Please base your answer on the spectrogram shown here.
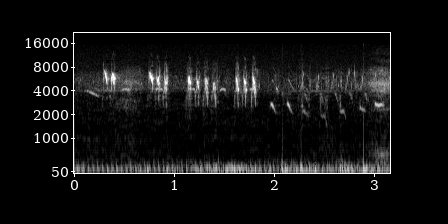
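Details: Singing bush lark in India, mimicking other birds, with paired high chirps followed by short downslurred whistles, over a steady low rumble.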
